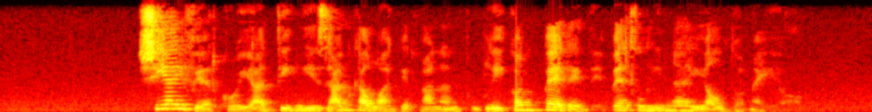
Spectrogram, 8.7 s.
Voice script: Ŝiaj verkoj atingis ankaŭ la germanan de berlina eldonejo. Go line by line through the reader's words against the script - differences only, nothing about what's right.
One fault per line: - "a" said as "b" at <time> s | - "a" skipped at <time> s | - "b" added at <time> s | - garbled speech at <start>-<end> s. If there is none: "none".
- "publikon pere" added at 4.7 s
